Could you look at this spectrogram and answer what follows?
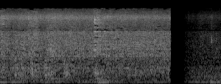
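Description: Egg korma base with salt frying in a pan and being stirred: a loud, dense hiss of sizzling oil with light scraping, steady throughout before cutting off abruptly near the end.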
